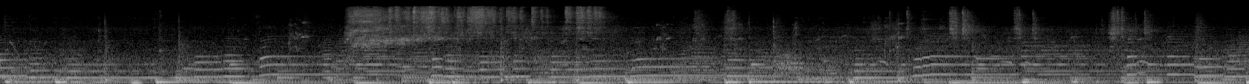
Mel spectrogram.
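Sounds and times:
seaside cafe music: 0:00.0 - 0:12.4
bright hissing wash: 0:02.6 - 0:10.4.

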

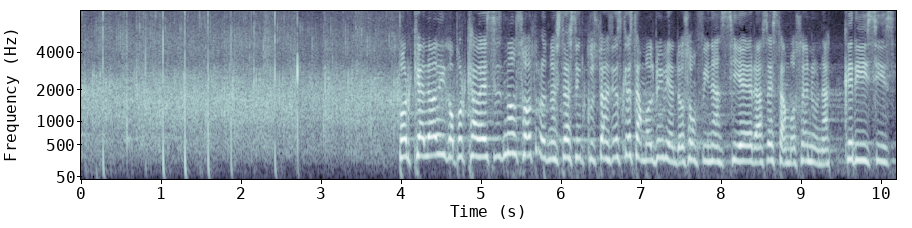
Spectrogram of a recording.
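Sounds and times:
audience applause: 0:00.0 - 0:04.2
speech: 0:04.0 - 0:10.1.

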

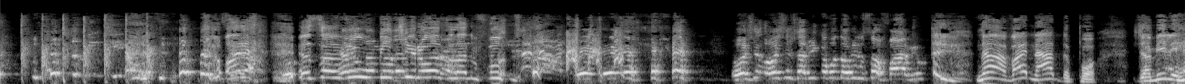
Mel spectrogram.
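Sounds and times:
hand clapping: 0:00.0 - 0:01.8
laughter: 0:00.0 - 0:07.1
speech: 0:02.4 - 0:06.6, 0:07.4 - 0:11.8.

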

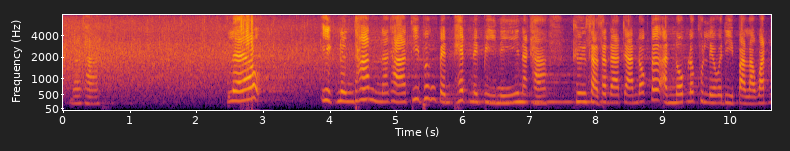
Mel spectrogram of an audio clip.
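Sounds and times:
audience applause: 0:00.0 - 0:04.6
speech: 0:00.1 - 0:00.7, 0:02.4 - 0:03.1, 0:03.9 - 0:10.6.

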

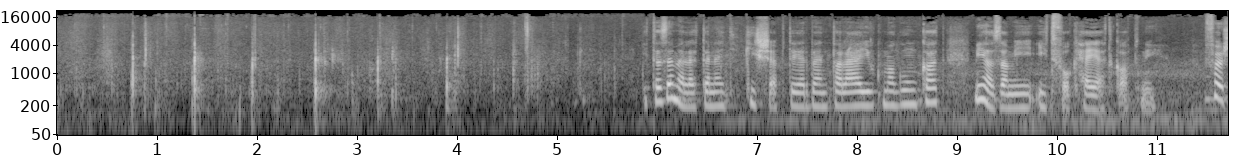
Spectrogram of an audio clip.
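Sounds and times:
footsteps walking up to the upper floor of a building: 0:00.0 - 0:05.8
speech: 0:06.0 - 0:11.7.

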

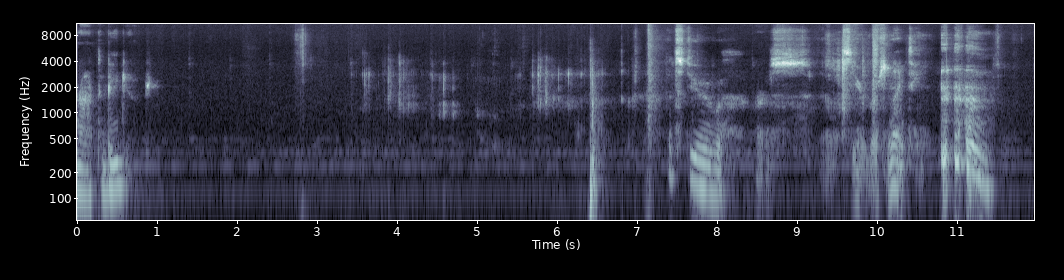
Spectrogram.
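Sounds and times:
speech: 0:00.0 - 0:00.8, 0:07.4 - 0:11.6
man clearing throat: 0:10.8 - 0:11.6.

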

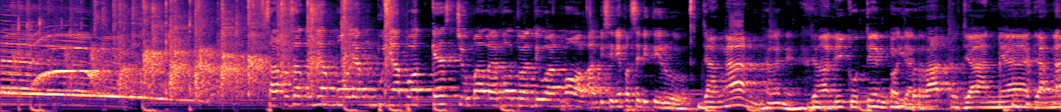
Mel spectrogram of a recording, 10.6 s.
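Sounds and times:
hand clapping: 0:00.0 - 0:04.1
speech: 0:02.7 - 0:10.6.

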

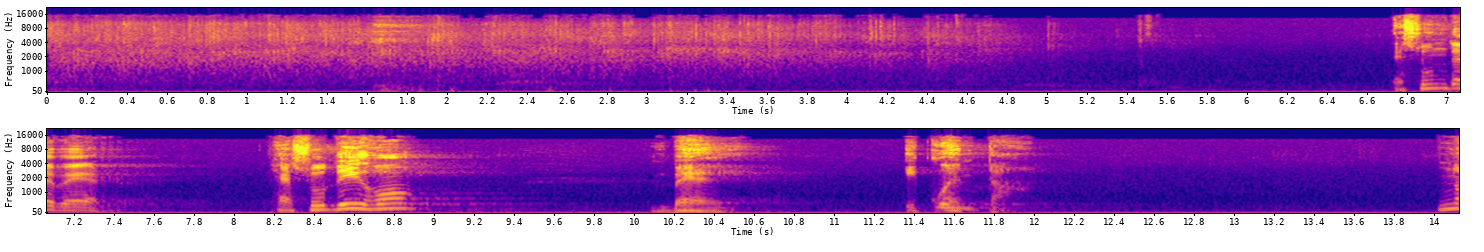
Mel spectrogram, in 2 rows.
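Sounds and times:
crowd clapping: 0:00.0 - 0:05.1
speech: 0:06.8 - 0:07.5, 0:08.2 - 0:09.1, 0:10.1 - 0:10.6, 0:11.4 - 0:12.0.

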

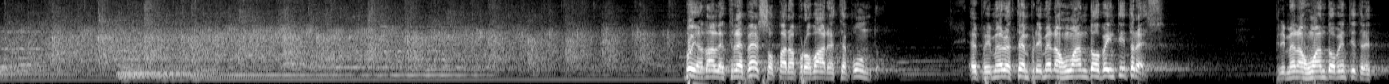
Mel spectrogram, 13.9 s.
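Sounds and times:
audience applause: 0:00.0 - 0:07.6
low sustained musical tones: 0:00.0 - 0:07.6
speech: 0:06.9 - 0:08.8, 0:09.7 - 0:11.8, 0:12.8 - 0:13.8.

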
